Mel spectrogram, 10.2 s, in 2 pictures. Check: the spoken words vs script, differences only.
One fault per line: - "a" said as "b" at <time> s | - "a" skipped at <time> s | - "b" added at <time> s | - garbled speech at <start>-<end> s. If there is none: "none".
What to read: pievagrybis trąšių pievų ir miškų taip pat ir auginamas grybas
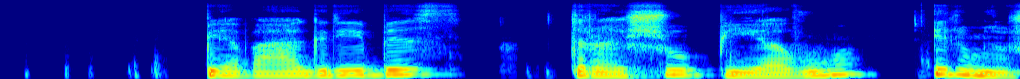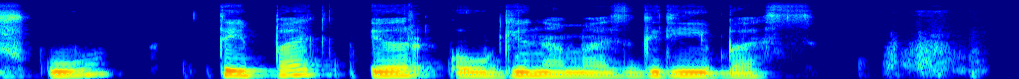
none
